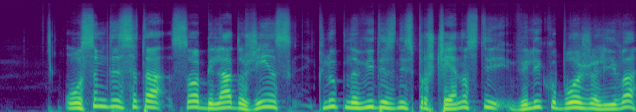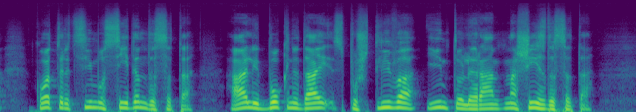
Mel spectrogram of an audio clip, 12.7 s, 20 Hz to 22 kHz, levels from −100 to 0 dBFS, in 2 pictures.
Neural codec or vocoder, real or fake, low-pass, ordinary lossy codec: autoencoder, 48 kHz, 128 numbers a frame, DAC-VAE, trained on Japanese speech; fake; 19.8 kHz; none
